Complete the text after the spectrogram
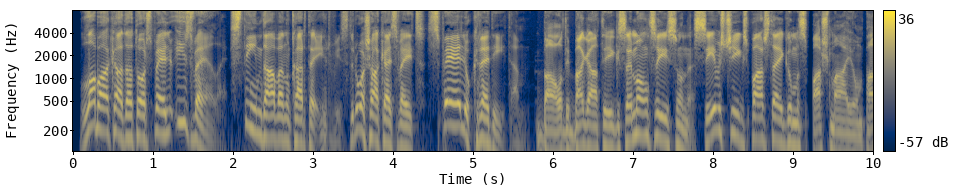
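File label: Latvian, male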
